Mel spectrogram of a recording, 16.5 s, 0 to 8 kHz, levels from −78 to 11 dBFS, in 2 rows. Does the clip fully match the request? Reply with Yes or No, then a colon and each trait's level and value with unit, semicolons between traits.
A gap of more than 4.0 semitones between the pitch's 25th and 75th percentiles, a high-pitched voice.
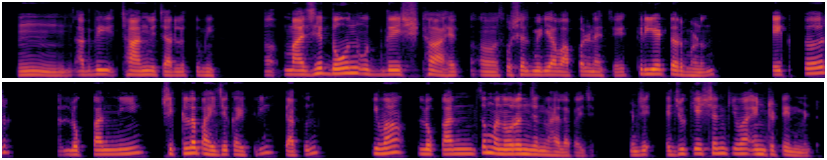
No: average, 4.4 semitones; medium, 155 Hz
